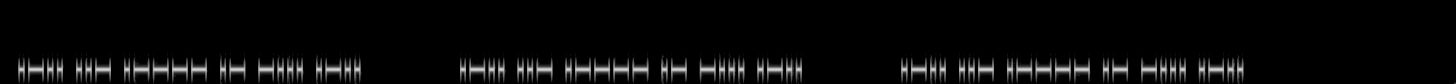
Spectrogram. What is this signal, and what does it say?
Morse code, heard as a keyed tone, about 25 wpm, 700 Hz. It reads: LU1ABL LU1ABL LU1ABL
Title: DXCC-100 Call Signs - 6 Characters - Repeated 3x - 25wpm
